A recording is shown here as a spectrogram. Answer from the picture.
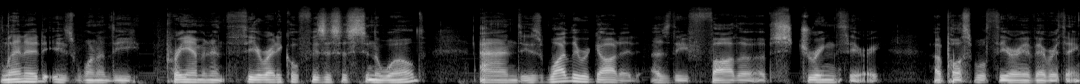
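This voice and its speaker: An ordinary speaking voice from a man, fairly low in pitch, with fairly even intonation at a moderate pace. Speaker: podcast host. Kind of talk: podcast intro.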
